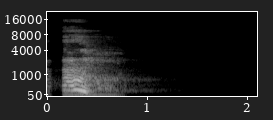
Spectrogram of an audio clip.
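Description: A man's short sigh-like vocal sound, falling in pitch and lasting about half a second, then dead silence.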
